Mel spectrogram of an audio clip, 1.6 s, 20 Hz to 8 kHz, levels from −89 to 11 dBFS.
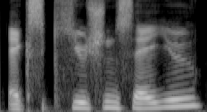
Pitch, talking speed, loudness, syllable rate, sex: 150 Hz, 115 wpm, -19 LUFS, 4.3 syllables/s, male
